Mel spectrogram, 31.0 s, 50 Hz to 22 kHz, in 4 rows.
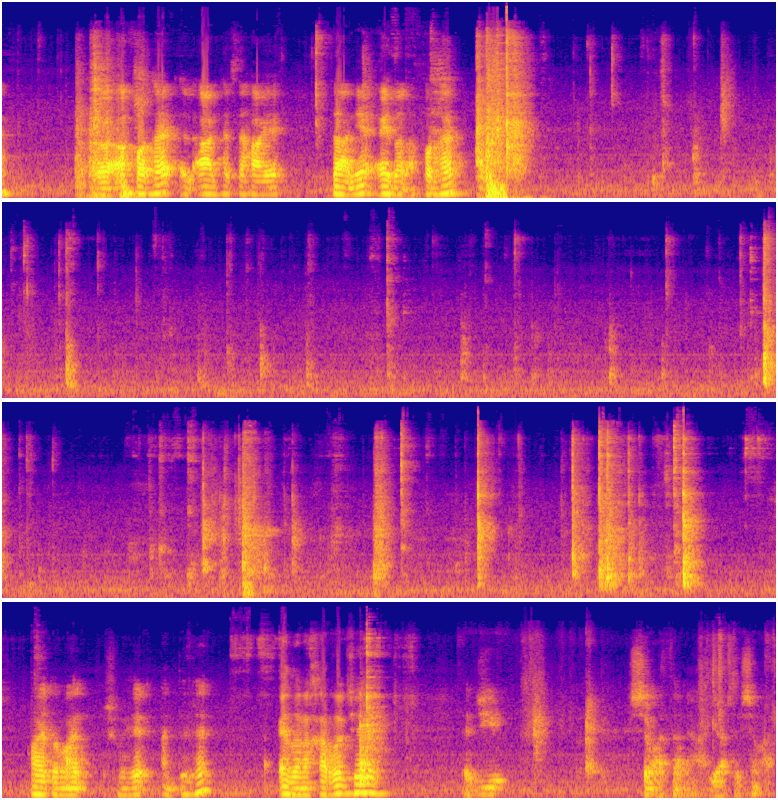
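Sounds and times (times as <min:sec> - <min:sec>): louder knocks: 0:04.8 - 0:05.5.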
